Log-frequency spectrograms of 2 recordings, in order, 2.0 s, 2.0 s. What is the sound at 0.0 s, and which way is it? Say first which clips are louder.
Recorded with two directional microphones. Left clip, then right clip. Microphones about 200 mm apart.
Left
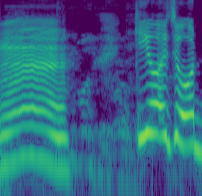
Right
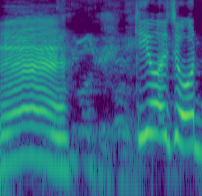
Speech: left 1 dB; 30° left (ahead or behind).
